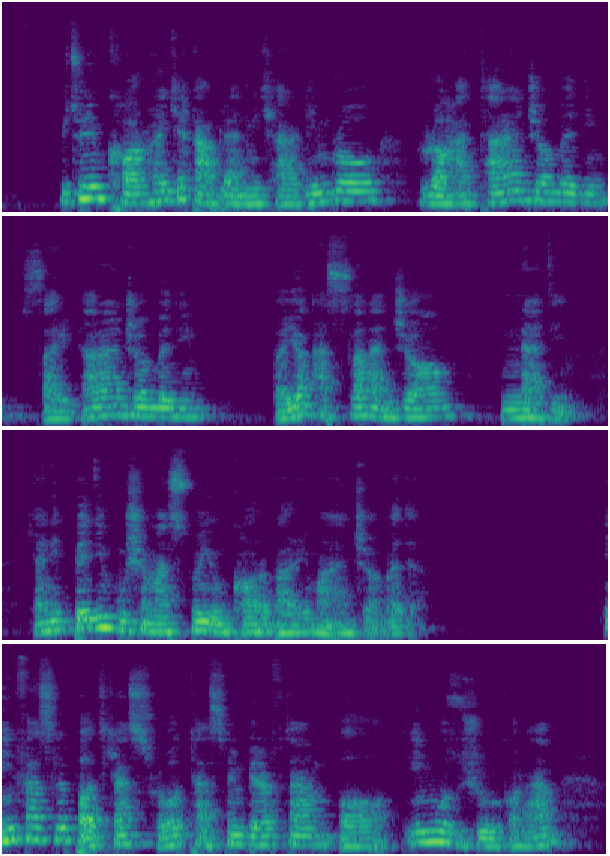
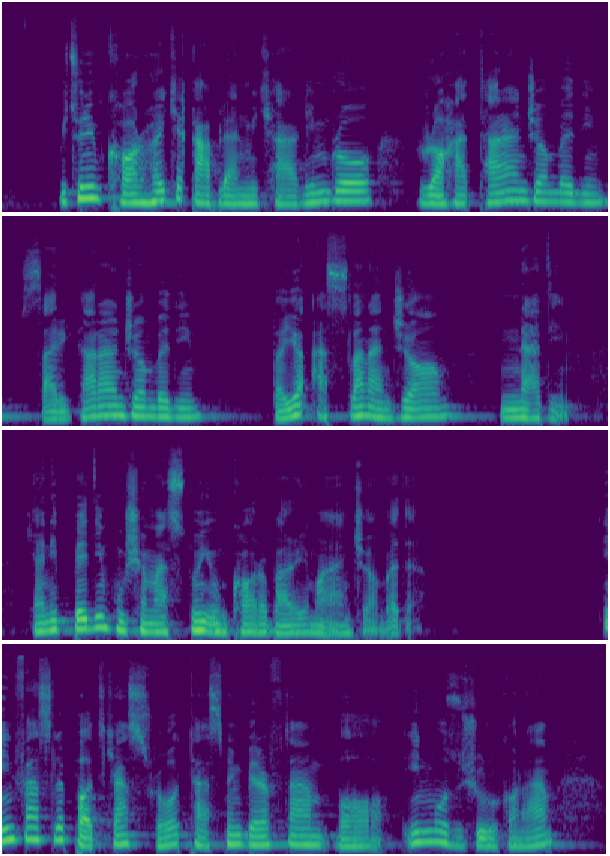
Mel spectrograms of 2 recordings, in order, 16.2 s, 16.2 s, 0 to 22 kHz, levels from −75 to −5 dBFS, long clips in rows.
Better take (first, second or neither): second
